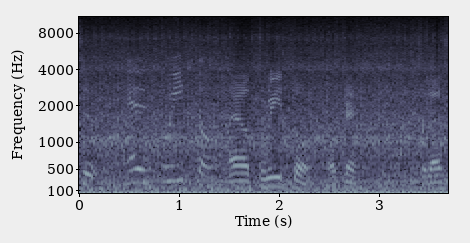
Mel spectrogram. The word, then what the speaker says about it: El Tuito: How do you pronounce it? El Tuito.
